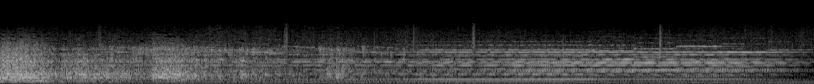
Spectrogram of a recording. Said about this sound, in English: There goes another crate of chemicals. Captain Drummond, this fire's spreading as fast as lightning.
